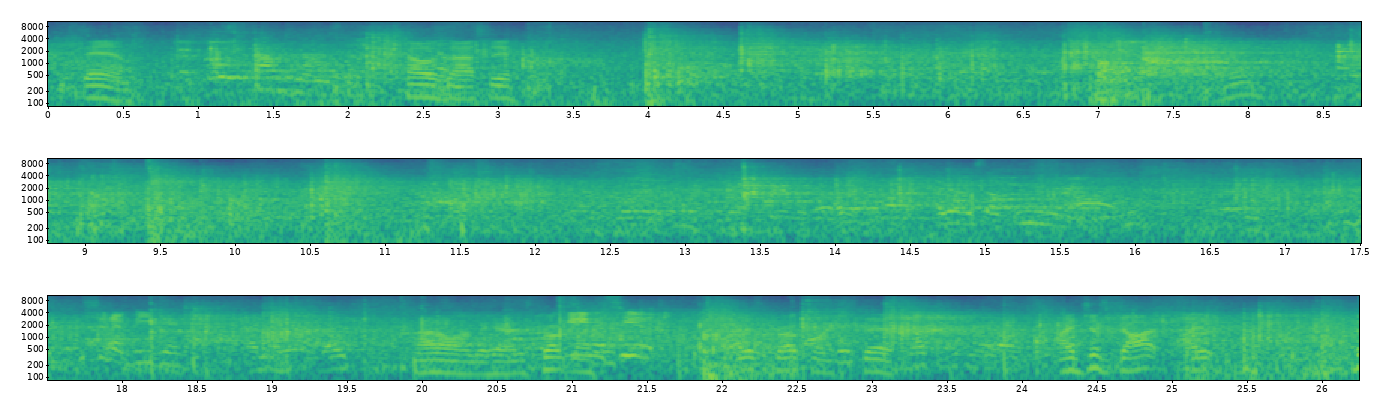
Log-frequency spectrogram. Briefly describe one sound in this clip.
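Hockey sticks clack on the ice and against pucks.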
